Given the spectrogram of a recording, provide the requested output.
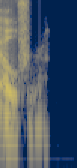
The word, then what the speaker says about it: Ophrah: I heard it pronounced a couple of different ways. We're going to say Ophrah, which belonged to Joash, the Abizarite.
